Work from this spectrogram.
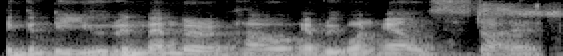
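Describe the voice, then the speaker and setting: Over clear background noise, a man acts as a calm recovery group leader. His lowish voice is patient and probing, in the naturalistic style of a drama table read. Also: moderate pace, dull audio, lightly acted.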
